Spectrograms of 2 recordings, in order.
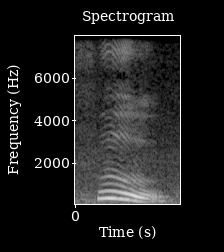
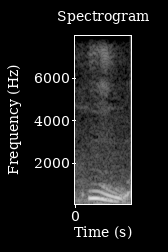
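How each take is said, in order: First: It starts with a sound between f and h. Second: It starts with a clear h sound. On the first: "a middle ground ... fu plus who" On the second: "Some people pronounce it as H U"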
